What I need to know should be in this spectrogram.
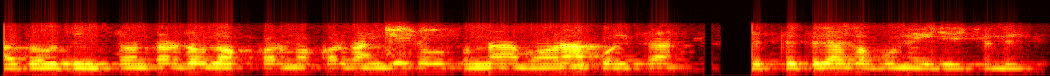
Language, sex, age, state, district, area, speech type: Odia, male, 18-30, Odisha, Bhadrak, rural, conversation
